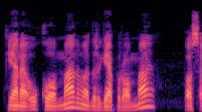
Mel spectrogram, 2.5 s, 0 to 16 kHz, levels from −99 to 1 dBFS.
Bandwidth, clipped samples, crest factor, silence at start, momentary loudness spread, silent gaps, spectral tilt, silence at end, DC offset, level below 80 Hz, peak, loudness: 11 kHz; under 0.1%; 22 dB; 0.1 s; 5 LU; none; -4.5 dB/octave; 0 s; under 0.1%; -58 dBFS; -4 dBFS; -26 LUFS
